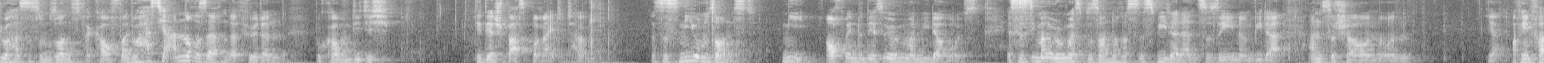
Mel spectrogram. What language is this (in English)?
German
